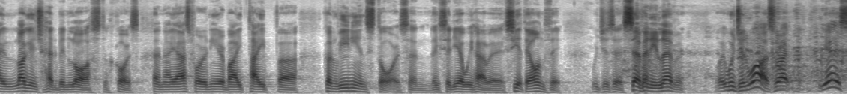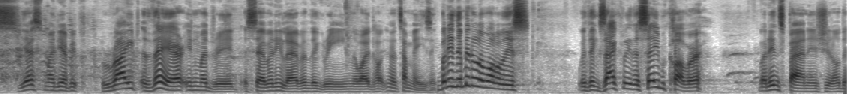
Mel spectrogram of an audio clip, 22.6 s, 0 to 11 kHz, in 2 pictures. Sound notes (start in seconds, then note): 8.2 laughter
